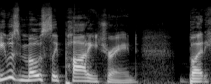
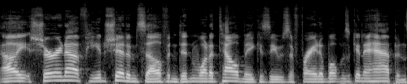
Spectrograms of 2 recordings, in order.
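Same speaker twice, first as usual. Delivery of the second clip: ordinary talk, nothing marked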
